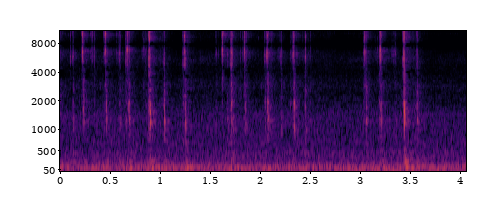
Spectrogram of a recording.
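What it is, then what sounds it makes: Plastic mechanical keyboard. Fingertips and nails type rapidly on a small RGB-backlit 60% mechanical keyboard with plastic keycaps, producing quick, bright, clacky keystrokes in an uneven rhythm. Each click is short and dry, over a soft low rumble underneath.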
